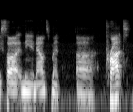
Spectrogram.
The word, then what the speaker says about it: Praat: in the announcement uh prot looks like pratt that's dutch when it's pride i'll probably just accidentally call it pratt again because that's usually how i pronounce it but so we'll use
